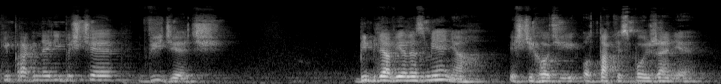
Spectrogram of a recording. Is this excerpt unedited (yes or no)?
yes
